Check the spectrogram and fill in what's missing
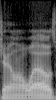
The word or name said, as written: Jaylen Wells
